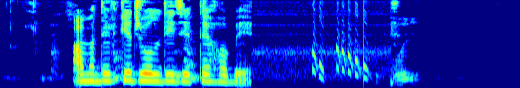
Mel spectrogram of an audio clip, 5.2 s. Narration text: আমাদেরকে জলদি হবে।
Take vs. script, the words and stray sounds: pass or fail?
fail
